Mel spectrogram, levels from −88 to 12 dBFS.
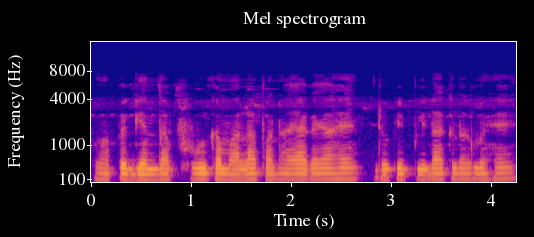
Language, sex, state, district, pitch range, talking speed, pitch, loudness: Hindi, male, Jharkhand, Deoghar, 105-110 Hz, 210 wpm, 110 Hz, -18 LUFS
